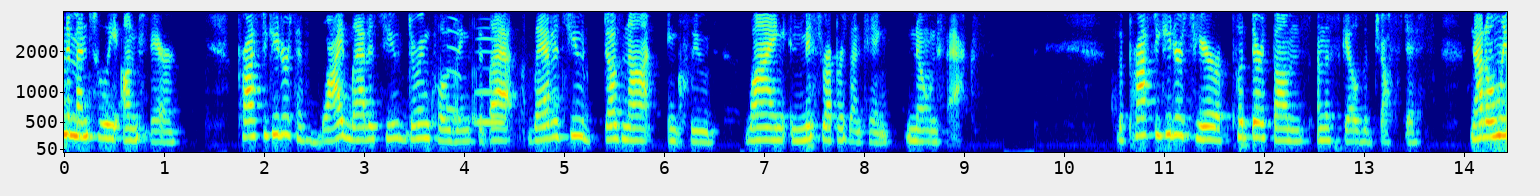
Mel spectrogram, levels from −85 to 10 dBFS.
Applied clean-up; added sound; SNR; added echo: none; Fowl; 13 dB; none.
